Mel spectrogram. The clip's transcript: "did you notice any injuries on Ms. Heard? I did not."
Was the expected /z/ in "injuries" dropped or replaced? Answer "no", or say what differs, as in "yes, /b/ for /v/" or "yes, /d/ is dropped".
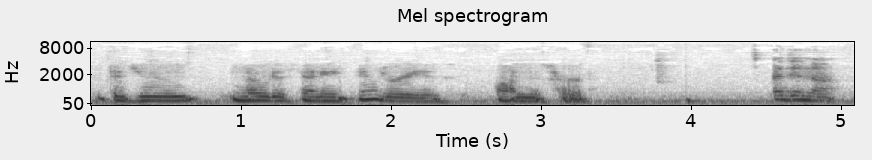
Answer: no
